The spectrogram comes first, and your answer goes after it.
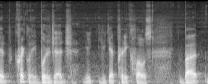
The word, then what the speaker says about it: Buttigieg: So very early on in the campaign, it was boot, edge, edge, and I have a cap that says that.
